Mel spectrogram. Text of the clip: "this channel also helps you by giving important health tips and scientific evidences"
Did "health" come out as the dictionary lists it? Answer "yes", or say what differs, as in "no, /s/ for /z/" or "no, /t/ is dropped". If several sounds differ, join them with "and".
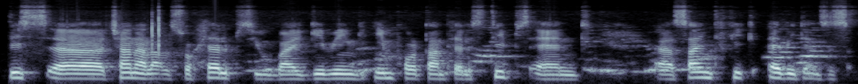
no, /s/ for /θ/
